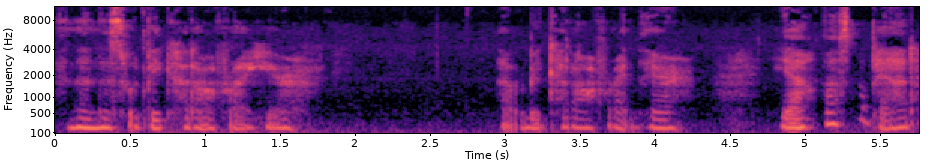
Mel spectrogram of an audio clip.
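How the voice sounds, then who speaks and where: A soft-spoken woman with a medium pitch and a dark, mellow, somewhat breathy tone speaks at a moderate pace. Her intonation is fairly even, and she takes long, frequent pauses. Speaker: collage artist and craft channel host. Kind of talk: crafting tutorial narration. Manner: musing, thinking aloud.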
